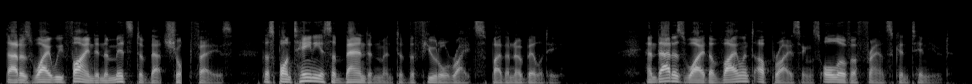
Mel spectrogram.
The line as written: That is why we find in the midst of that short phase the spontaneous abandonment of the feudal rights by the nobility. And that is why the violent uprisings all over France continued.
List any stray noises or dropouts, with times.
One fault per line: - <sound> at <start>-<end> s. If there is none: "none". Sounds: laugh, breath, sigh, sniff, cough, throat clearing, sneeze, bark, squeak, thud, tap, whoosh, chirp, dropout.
- dropout at 1.8-1.9 s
